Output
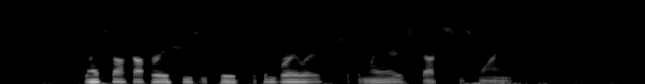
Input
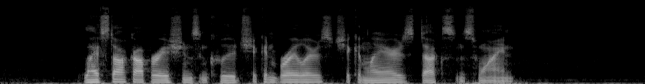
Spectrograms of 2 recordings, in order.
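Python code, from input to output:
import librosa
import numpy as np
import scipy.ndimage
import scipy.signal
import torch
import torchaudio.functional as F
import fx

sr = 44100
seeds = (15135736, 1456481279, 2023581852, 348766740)

y = x + 0.5 * 10.0 ** (-19.5 / 20.0) * np.diff(np.sign(x), prepend=np.sign(x[:1]))
y = fx.peak_eq(y, sr, hz=62.0, db=4.5, octaves=2.9, at=(0.9, 3.06))
y = fx.spectral_expand(y, sr, expansion=2.5)
y = y * librosa.db_to_amplitude(-6.5)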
